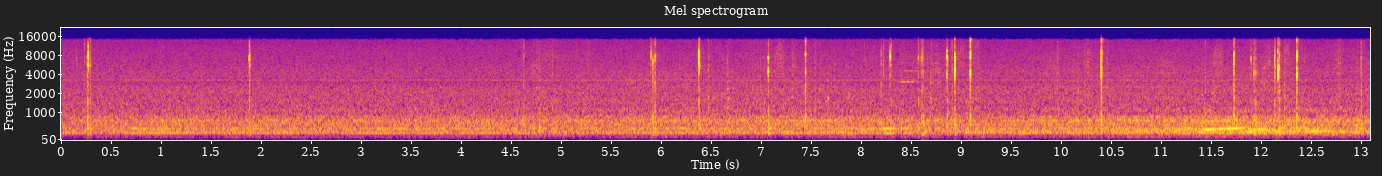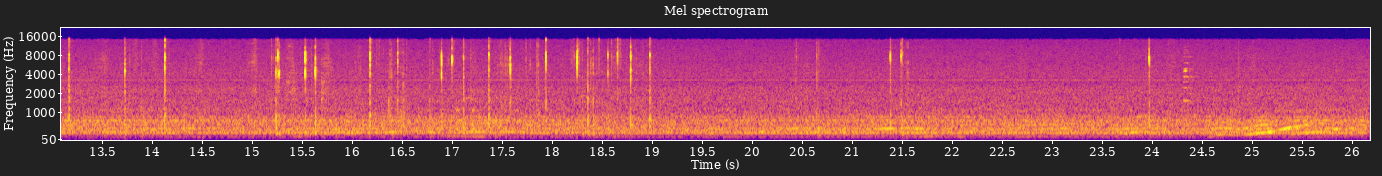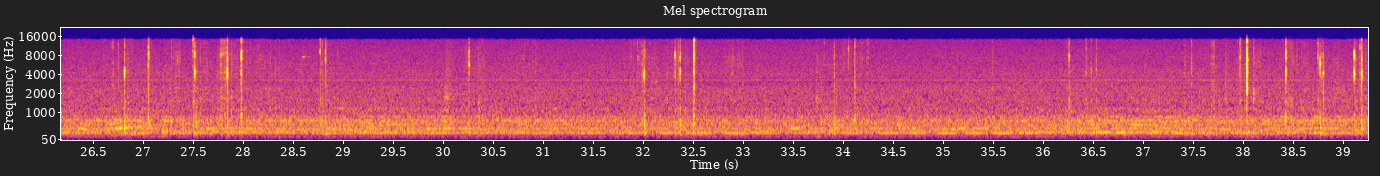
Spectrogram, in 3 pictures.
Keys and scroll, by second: 7.0 space, 8.3 alt+b, 8.9 space, 10.1 space, 11.4 space, 12.1 space, 12.9 space, 13.7 space, 15.6 space, 16.5 super+-, 17.0 space, 18.6 super+=, 18.7 space, 26.7 space, 27.8 space, 32.3 space, 33.8 space, 36.4 BackSpace, 37.3 BackSpace, 38.0 space, 39.1 space.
